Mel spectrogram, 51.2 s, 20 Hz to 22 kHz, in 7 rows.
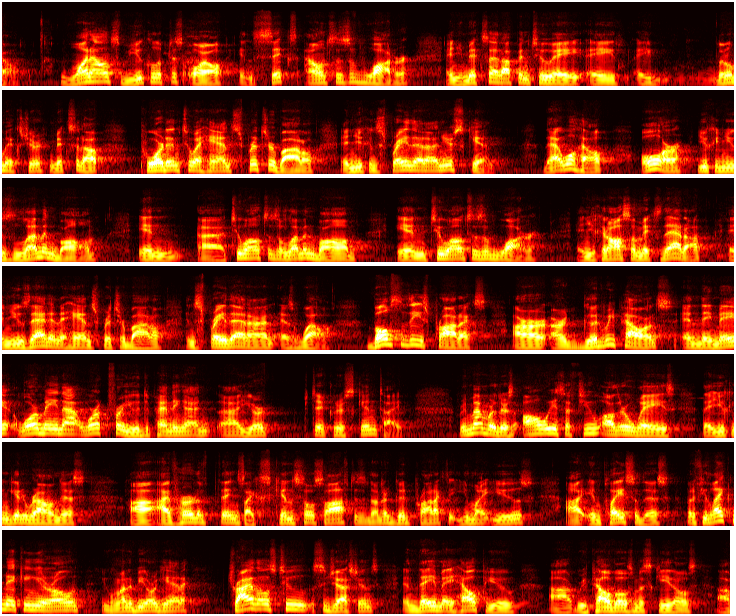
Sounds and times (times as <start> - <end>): Speech: 0.0 - 51.2.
